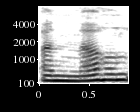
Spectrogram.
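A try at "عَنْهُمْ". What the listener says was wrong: अन्नहुम नहीं ना बनेगा, शक नहीं है। अन,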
